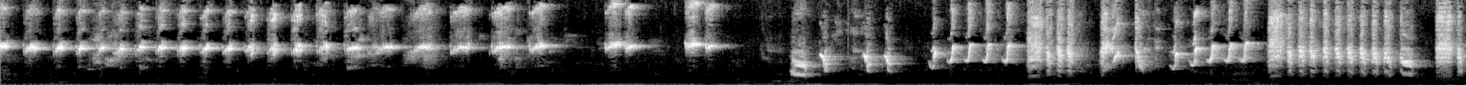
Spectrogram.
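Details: Long-tailed shrike (centet), a fighting bird in full masteran song, singing loudly as if seeking a rival: fast trains of high, thin repeated notes, then a pause and bursts of downward-sweeping, buzzy phrases.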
